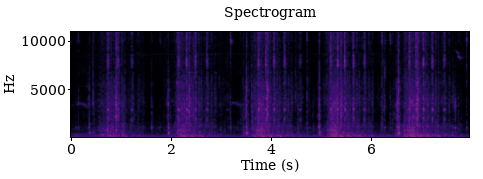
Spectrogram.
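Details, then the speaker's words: Murray mower that runs only when gasoline is poured into the carburetor throat: rope pulls about every 1.5 s spin it over, but it never catches without manual priming. Owner suspects the auto-choke or carburetor; engine not yet warm. "so it still won't start on its own and i want to confirm that it will only start and run when we manually prime it"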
